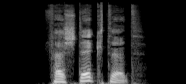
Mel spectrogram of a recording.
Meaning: inflection of verstecken: 1. second-person plural preterite 2. second-person plural subjunctive II
- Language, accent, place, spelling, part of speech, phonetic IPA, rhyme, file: German, Germany, Berlin, verstecktet, verb, [fɛɐ̯ˈʃtɛktət], -ɛktət, De-verstecktet.ogg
